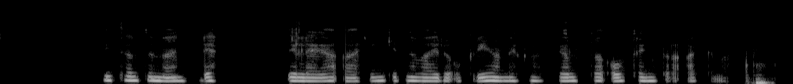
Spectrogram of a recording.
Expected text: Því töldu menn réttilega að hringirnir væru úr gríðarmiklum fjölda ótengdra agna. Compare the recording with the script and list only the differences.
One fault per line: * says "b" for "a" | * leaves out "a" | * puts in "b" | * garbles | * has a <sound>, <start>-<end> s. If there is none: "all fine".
* has a thud, 7.4-7.8 s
